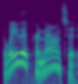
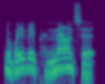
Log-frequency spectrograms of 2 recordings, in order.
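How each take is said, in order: First: Said in the usual way. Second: Talking with hair in mouth; words caught on hair in mouth. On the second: Real, not acted. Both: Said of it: "I'm getting hair in my mouth".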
